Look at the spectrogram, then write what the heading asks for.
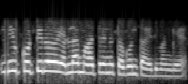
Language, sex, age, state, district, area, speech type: Kannada, female, 18-30, Karnataka, Tumkur, rural, conversation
